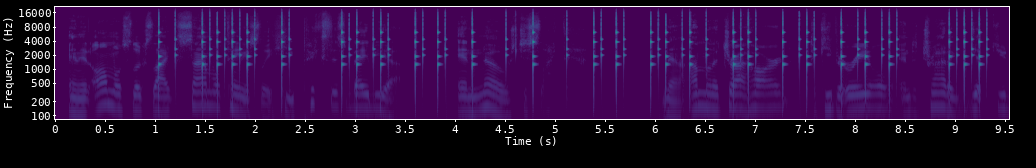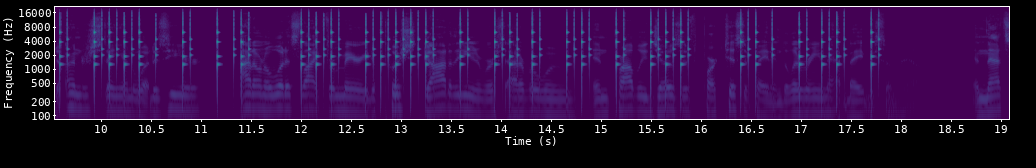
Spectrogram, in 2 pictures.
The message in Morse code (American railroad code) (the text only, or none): THE FOLLOWING SEVEN SPECIES ARE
